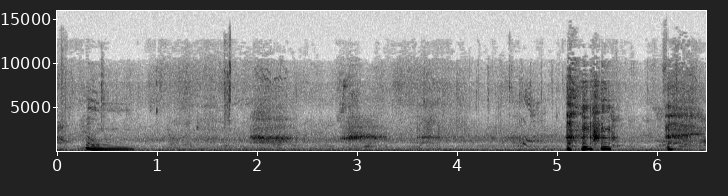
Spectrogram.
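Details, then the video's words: A cat giving its head tilt meow: one short meow sliding downward in pitch at the start, then a quick cluster of brief chirping calls near the end and a final short mew, over a low steady background hum. "Cutest head tilt meow"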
